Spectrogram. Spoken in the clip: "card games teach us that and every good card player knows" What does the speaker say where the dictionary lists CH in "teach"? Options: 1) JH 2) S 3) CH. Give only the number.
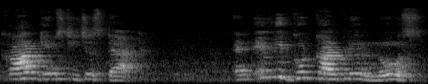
3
